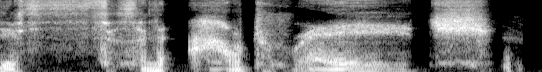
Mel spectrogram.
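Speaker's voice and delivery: whispered, very slow and drawn out. Narrator voicing a character who then leaves out the door; whispered. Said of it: "she whispers".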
